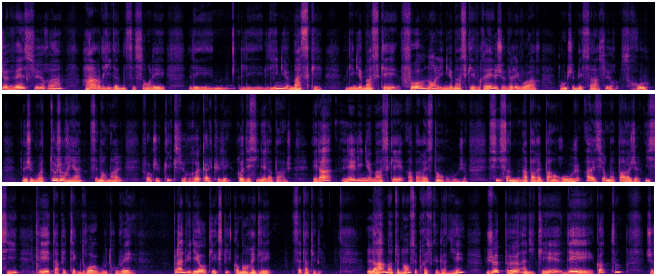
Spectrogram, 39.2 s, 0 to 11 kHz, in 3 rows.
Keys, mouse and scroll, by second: 0.8 scroll down 1, 10.8 click, 11.5 click, 12.3 click, 18.2 click, 19.6 scroll up 1, 26.3 click, 31.7 click, 35.6 middle click.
